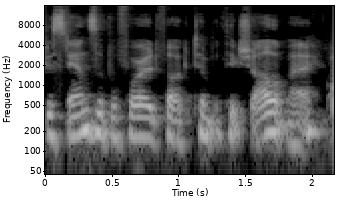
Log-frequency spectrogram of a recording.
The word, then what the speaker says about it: Chalamet: And Bailey said, I would fuck George Costanza before I'd fuck Timothy Chalamet. I don't know if I said that right. – Oh yeah, Chalamet.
